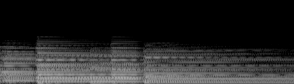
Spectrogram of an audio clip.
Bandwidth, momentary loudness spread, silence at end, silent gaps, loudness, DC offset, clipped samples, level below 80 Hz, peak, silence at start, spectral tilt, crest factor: 3.8 kHz; 10 LU; 0 s; none; -28 LUFS; under 0.1%; under 0.1%; -46 dBFS; -12 dBFS; 0 s; -11 dB/octave; 16 dB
